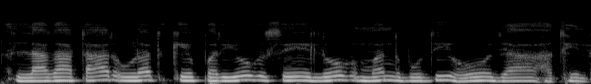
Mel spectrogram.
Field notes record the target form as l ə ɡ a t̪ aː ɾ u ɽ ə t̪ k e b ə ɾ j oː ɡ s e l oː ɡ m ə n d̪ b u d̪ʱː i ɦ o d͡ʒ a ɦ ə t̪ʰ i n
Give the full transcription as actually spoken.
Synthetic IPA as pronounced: l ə ɡ a t̪ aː ɾ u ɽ ə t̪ k e p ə ɾ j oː ɡ s e l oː ɡ m ə n d̪ b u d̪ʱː i ɦ o d͡ʒ a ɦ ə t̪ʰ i n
